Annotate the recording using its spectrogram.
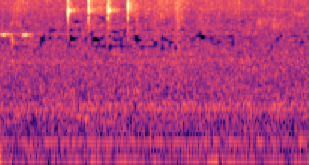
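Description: A few faint, quick clicks from computer controls on a desk, clustered about half a second to a second in, with another near the end, over a low steady electrical hum.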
